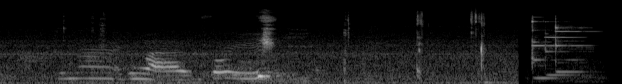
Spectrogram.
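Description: A young woman speaks casually close by.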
